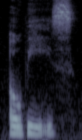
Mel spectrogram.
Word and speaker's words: obese: 이 단어에서는 ESE가 is 소리로 쓰였어요. 읽어보면 가장 앞에 O는 O 소리가 나고 B는 비읍 소리, ESE는 is 소리가 나서 obes와 같이 발음됩니다. obese.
